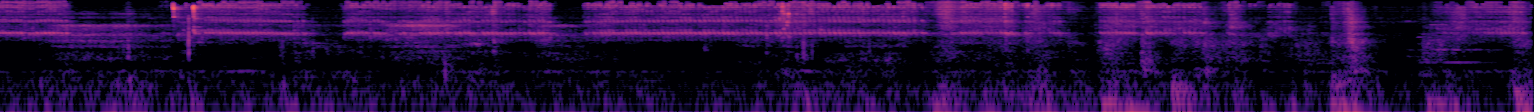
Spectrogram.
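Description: A field cricket chirps in a steady, high, ringing trill over a low rumble of background noise.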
